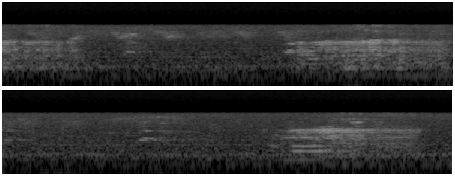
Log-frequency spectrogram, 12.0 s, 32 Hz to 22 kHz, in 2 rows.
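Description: Rough, rattling breaths in slow cycles about 6 seconds apart, with low muffled noise between them. Snoring.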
